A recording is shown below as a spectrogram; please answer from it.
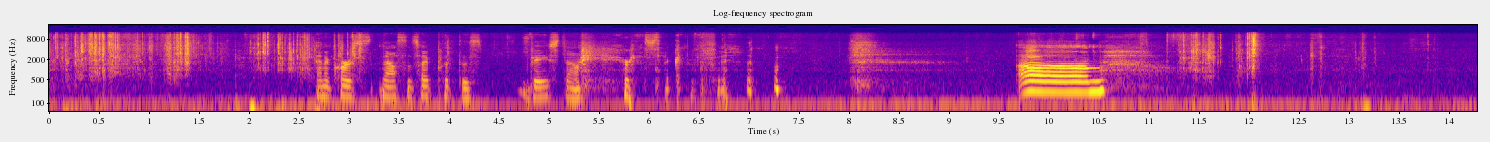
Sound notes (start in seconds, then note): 11.6 laughs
